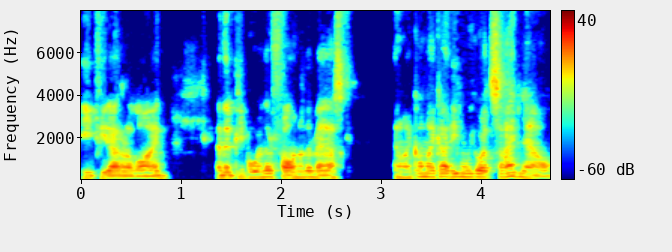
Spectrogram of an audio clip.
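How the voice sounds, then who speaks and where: A man with a New York accent speaks at a very fast pace. His somewhat breathy voice sits at medium pitch, with ordinary pitch variation. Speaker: activist interviewer. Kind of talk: casual chat. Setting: video call.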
